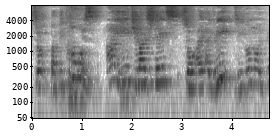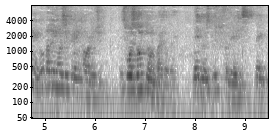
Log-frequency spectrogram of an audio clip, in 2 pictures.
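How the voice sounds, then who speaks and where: A man with an Egyptian accent and high pitch at a fairly quick pace, with very wide pitch swings and big swings in loudness, amid noticeable background noise and audible room echo. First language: Arabic. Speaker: lecturer, retired general. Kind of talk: lecture.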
